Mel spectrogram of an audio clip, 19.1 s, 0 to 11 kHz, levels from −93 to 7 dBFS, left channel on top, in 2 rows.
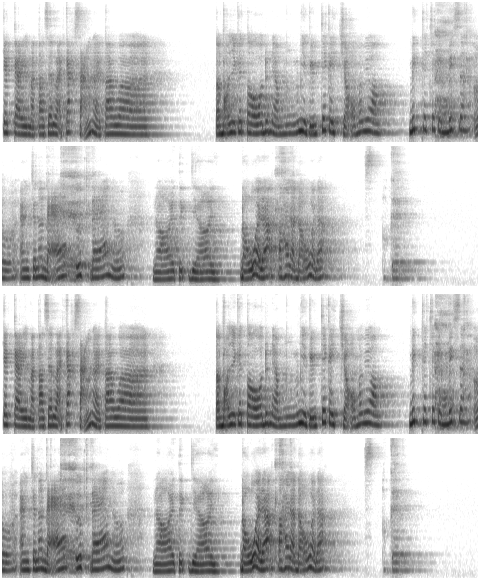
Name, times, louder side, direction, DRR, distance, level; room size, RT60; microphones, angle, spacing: voice 1, 0.0-2.9 4.3-7.6 8.1-12.0 12.5-13.9 14.3-16.0, right 2 dB, 25° right, 6 dB, 0.4 m, -17 dB
voice 2, 8.6-9.4 10.5-11.4 15.0-15.4 17.1-17.6, right 2 dB, 60° right, -3 dB, 4.6 m, -33 dB
27.5 x 12.5 x 2.7 m, 1.1 s
head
